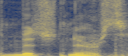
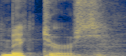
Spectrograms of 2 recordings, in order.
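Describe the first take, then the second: First: The ch is said like sh. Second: The ch is said like a k. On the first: The speaker calls it wrong. "I originally pronounced it as Michter's" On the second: The speaker calls it right. "it's Michter's"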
